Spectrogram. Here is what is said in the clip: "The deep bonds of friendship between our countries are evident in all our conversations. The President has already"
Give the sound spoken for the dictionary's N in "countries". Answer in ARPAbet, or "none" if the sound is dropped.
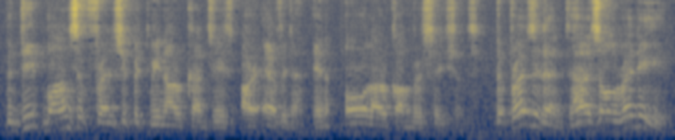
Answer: N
